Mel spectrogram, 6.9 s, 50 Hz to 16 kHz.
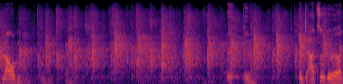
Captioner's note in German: Beifall CDU und BÜNDNIS 90/DIE GRÜNEN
